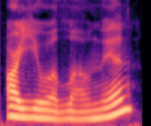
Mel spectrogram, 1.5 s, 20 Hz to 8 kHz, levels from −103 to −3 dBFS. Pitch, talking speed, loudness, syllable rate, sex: 170 Hz, 160 wpm, -18 LUFS, 5.7 syllables/s, female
